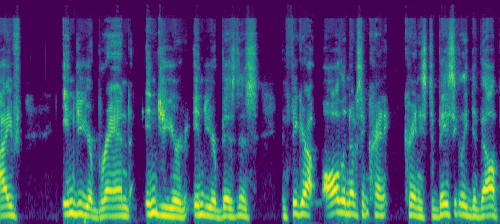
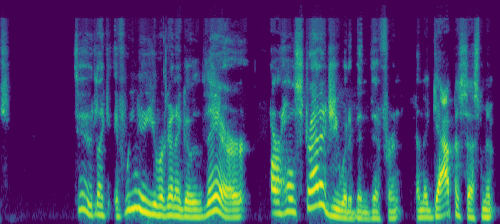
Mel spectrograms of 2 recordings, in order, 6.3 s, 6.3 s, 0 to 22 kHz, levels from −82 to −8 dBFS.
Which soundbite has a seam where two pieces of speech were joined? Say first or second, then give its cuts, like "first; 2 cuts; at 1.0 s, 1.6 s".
second; 1 cut; at 5.1 s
